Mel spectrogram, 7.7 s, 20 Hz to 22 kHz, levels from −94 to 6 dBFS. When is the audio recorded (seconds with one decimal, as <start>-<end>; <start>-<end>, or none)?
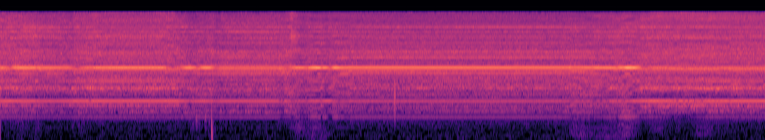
0.0-2.8; 3.5-5.7; 7.3-7.7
